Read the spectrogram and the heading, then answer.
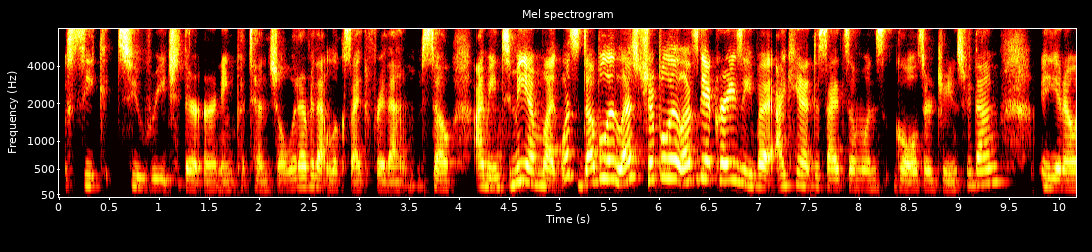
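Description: A woman's voice: low-pitched, husky. A woman in her thirties from Uganda, raised in Las Vegas, telling her story as a podcast guest in a chatty, upbeat way with many fillers. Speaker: podcast guest, therapist and money coach. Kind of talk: conversational interview answers.

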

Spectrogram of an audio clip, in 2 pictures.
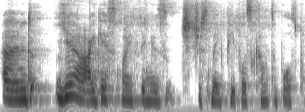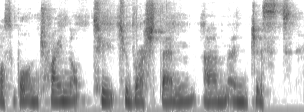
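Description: A woman with a husky, breathy voice of medium pitch speaks on a panel. She explains herself casually and reflectively, pausing between thoughts. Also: fairly even intonation. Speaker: podcast interviewer, panelist. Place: remote online live panel.

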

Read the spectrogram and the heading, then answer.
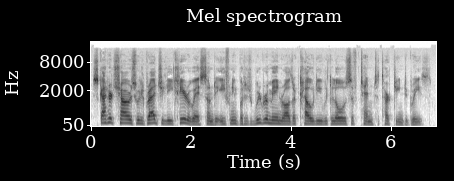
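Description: An Irish man reads a weather forecast from a script for community radio. His voice sits at an average male pitch, recorded dry with hardly any room around it. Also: normal speed, no echo.

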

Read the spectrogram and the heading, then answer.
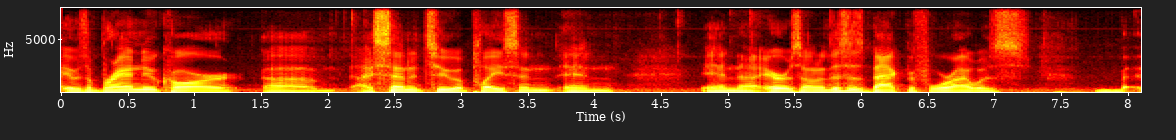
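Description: A middle-aged man telling personal stories in a casual, colloquial talk-show chat, animated in his delivery. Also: medium pitch. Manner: animated, colloquial storytelling with sound effects.

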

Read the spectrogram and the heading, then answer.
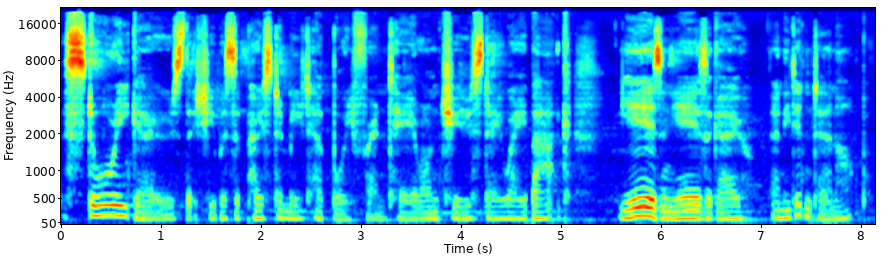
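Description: An actor playing a librarian in an audio drama, quietly telling a story in a husky, breathy voice. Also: male voice, medium pitch, a little slow. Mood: matter-of-fact, gentle. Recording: long reverberant hall, music behind. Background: music.

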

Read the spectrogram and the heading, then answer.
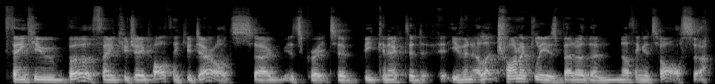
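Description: A man in his fifties from California with a mixed American and British accent, a guest talking casually over a video call, halting with many restarts. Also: fairly low pitch. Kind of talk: casual conversation.

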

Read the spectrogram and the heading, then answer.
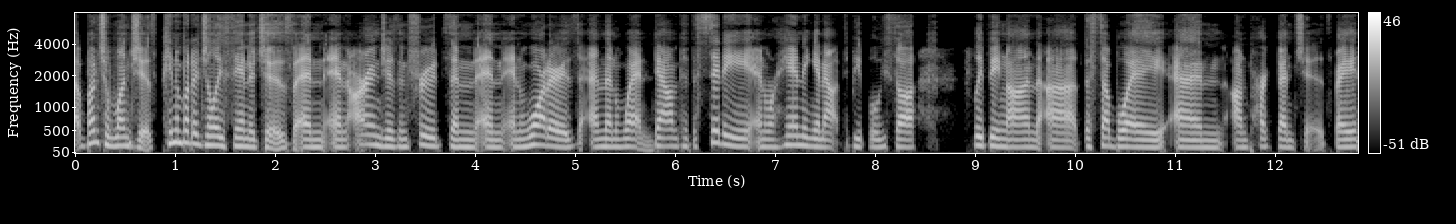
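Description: A woman's voice: deep voice, clear, resonant tone, no echo. A woman from New York answering interview questions thoughtfully, with frequent restarts and fillers. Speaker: podcast guest.

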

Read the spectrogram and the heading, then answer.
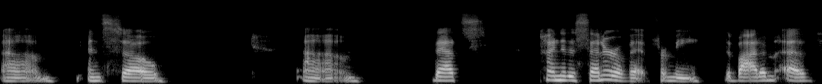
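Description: Woman, middle-aged, recovery meeting share, halting, reflective, gravelly voice, dry sound. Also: lowish voice, steady tone, a little mellow, dry recording. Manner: halting, reflective, many fillers and restarts. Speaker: twelve-step meeting speaker.

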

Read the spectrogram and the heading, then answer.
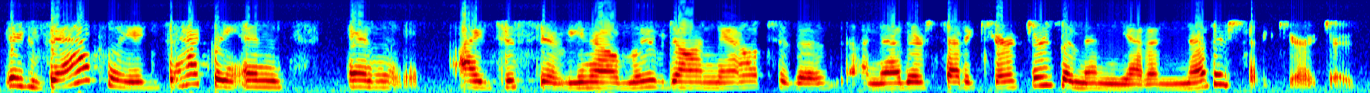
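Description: A woman's voice: mid-range voice, moderate pace, no echo, dull audio. A woman novelist chatting casually in an interview, talking in a meandering way with trailing asides.

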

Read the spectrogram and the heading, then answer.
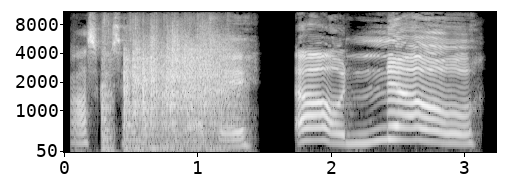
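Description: A woman's voice: high-pitched, slow pace, heavy background noise. A woman playing a tabletop role-playing game, thinking aloud and asking questions in informal, casual chat.

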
